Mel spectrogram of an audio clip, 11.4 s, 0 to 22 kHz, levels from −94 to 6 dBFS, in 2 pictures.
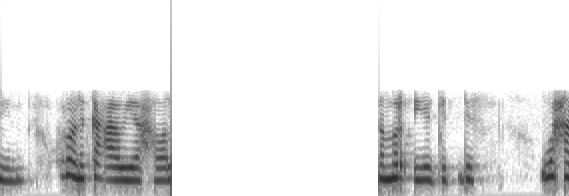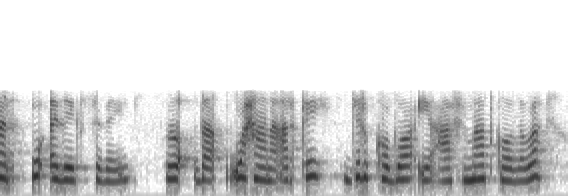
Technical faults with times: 0.00-11.38 AMR narrowband mobile codec
1.71-3.79 audio dropout to silence

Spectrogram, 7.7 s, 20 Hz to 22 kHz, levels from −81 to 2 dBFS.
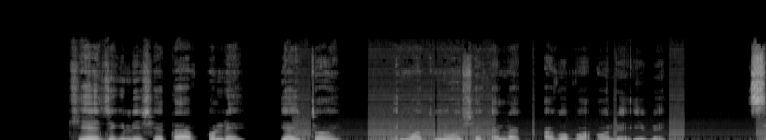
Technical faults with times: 2.92-7.67 computer activity noise

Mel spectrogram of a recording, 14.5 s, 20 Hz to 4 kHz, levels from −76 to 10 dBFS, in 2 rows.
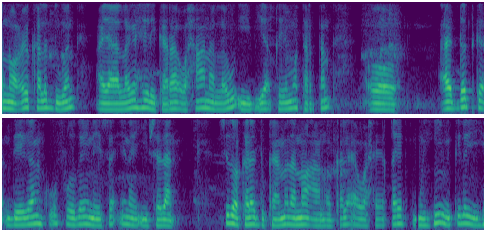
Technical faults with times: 11.48-11.51 short concealed packet loss
11.97-13.49 repeated packet loss (robotic sound)

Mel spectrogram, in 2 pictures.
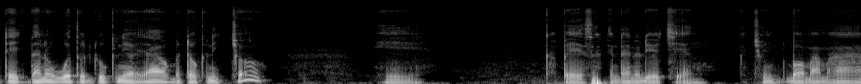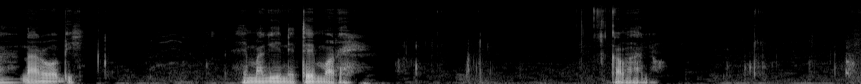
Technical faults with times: none

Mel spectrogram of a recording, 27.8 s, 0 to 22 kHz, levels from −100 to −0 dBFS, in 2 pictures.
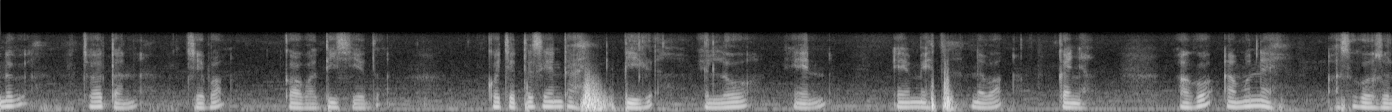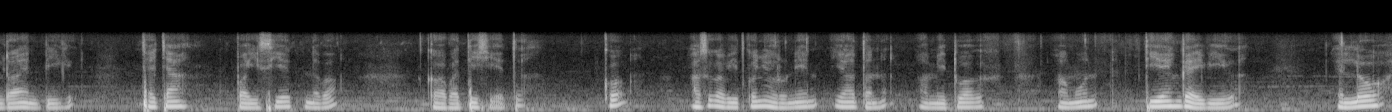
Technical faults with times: none

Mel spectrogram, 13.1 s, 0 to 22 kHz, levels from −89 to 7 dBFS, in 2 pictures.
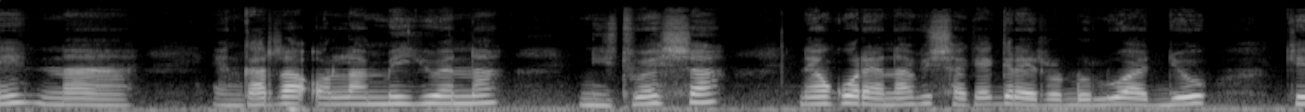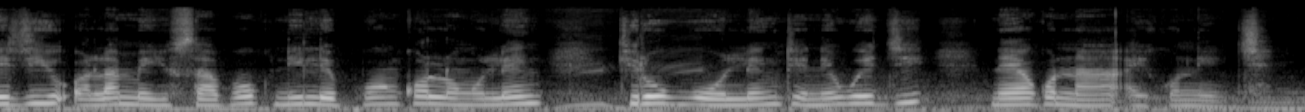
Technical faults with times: none

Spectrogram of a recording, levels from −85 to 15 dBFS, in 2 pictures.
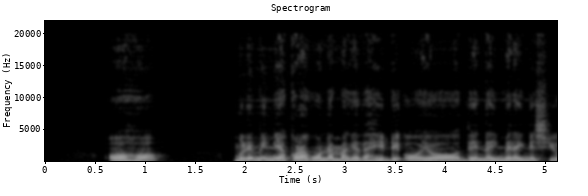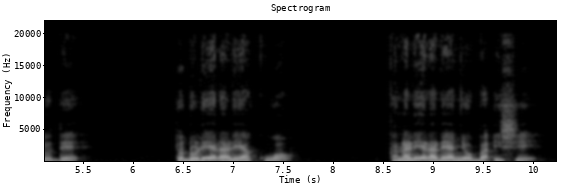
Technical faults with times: none

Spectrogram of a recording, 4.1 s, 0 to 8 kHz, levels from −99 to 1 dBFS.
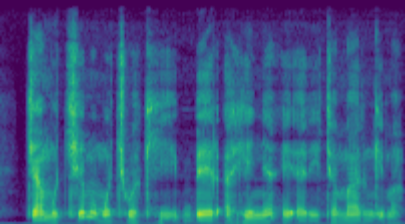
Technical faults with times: none

